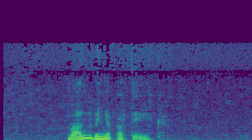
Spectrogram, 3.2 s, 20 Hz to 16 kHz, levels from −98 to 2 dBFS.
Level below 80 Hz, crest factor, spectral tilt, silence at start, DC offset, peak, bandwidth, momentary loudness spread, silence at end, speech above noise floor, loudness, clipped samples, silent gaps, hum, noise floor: -64 dBFS; 18 dB; -8 dB/octave; 0.85 s; under 0.1%; -8 dBFS; 11 kHz; 14 LU; 1.3 s; 39 dB; -23 LUFS; under 0.1%; none; none; -60 dBFS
